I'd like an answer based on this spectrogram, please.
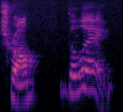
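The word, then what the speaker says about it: trompe-l'œil: if deliberate by the artist is called a trump delay pronounced trump delay triple a uh trick of the eye which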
